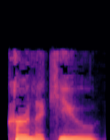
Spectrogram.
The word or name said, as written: curlycued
